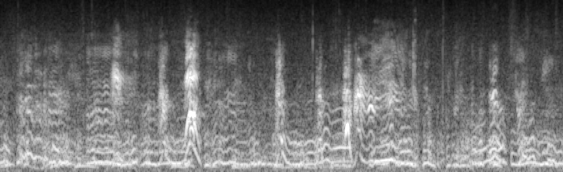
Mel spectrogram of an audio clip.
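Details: Belgian Malinois dog grumbling with continuous low, wavering growls broken by sharp yelping whines and huffs. Loud peaks come around the middle.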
